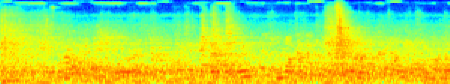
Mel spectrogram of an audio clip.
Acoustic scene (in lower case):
crowded indoor space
